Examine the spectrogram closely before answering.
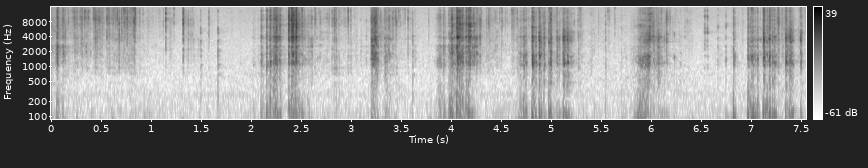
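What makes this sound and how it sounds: A hand-held, hand-sized solid bar of white soap with a silvery coating, pre-scored, is scraped and carved with a metal utility knife blade, with white cubes and powder flaking off. Repeated bursts of dry, crisp scraping and crunching rise and fade with each stroke, bright and gritty with a soft low rumble beneath, separated by quieter crumbly pauses.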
